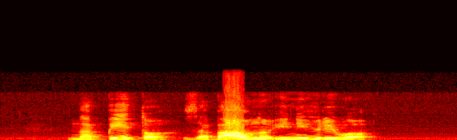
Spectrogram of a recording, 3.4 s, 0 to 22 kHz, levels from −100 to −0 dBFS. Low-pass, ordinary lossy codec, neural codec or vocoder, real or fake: 10.8 kHz; none; none; real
